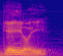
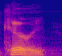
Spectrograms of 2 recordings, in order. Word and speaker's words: Kari: And this is a young man by the name of, his name is pronounced Gaily, but it's spelled K-A-R-I. And so I was all the time, when I was seeing it on the emails coming across, I thought his name was Carrie, but I got over there and found out that his name is Gaily.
